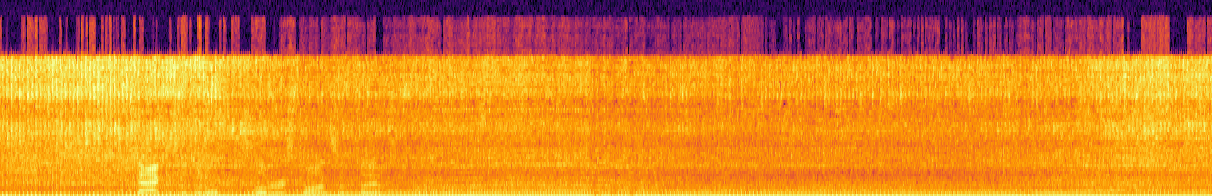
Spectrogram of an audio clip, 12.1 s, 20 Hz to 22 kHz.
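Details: Suzuki RE5 rotary motorcycle, outdoors after carburetor overhaul and setup: smooth, steady low buzzing idle with no misses or knocks, then a brief blip; normal idle with carburetor set up correctly.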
